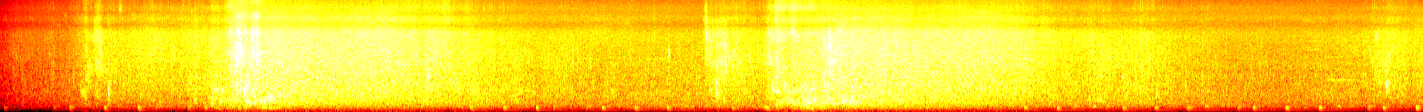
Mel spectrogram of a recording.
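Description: Ocean waves breaking on a beach. The sound fades in from silence, then two big surges of surf about eleven seconds apart each wash in and slowly recede, and a third begins near the end.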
